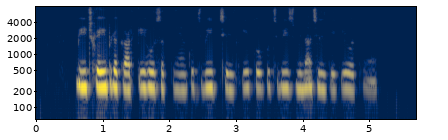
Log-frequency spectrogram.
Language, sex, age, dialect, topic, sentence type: Hindi, female, 18-24, Garhwali, agriculture, statement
